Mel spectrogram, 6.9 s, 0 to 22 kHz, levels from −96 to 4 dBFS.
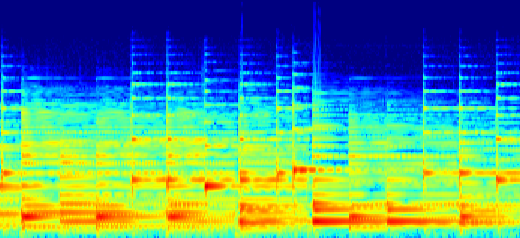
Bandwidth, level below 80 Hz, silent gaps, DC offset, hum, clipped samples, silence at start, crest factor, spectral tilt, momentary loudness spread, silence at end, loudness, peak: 6.4 kHz; -52 dBFS; none; under 0.1%; none; under 0.1%; 0 s; 14 dB; -7 dB/octave; 7 LU; 0 s; -15 LUFS; 0 dBFS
